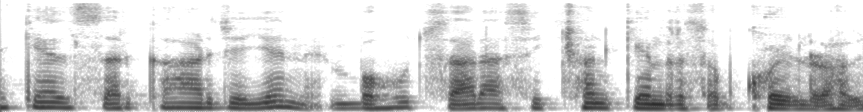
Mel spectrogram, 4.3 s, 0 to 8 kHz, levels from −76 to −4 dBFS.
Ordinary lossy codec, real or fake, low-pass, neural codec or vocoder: MP3, 48 kbps; real; 7.2 kHz; none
